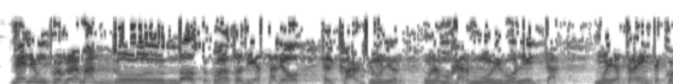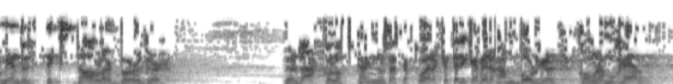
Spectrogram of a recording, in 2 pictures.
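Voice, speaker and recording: A man's voice: sits high, normal speed. A man preaching a sermon in church, addressing the congregation directly and emphatically, dropping in English phrases. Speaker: pastor. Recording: echoey hall, dull lo-fi sound, noisy.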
